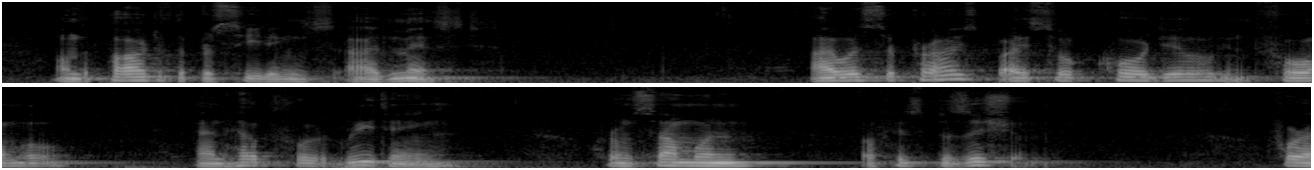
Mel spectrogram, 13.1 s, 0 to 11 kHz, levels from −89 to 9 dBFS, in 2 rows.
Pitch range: 105-130 Hz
